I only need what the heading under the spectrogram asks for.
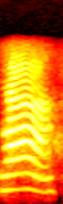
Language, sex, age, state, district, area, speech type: Maithili, female, 30-45, Bihar, Begusarai, rural, conversation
